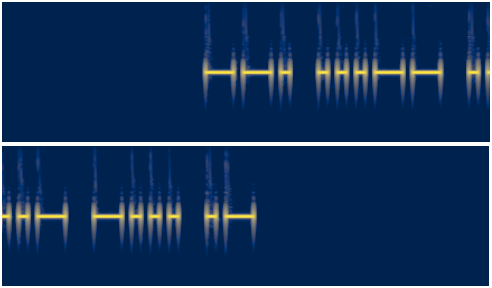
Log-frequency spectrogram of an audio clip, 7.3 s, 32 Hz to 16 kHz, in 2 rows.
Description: Morse code, heard as a keyed tone, about 17 wpm, 700 Hz. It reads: G3VBA
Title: DXCC-100 Call Signs - 5 Characters - Repeated 3x - 17wpm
